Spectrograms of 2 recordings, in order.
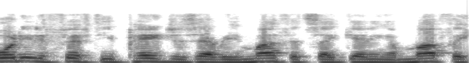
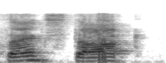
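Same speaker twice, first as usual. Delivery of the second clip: a light, cheery, higher and louder thanks tossed over the shoulder; breezy mock thanks; 6 semitones higher, 5 dB louder than usual. Patient walking out on his doctor, breezy mock thanks. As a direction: play the patient who walks out without paying.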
